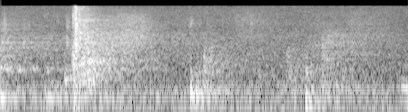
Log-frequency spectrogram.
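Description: Footsteps at a walking pace on a hard floor: three or four steps. The first and sharpest comes about a third of a second in, and the later ones fade.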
